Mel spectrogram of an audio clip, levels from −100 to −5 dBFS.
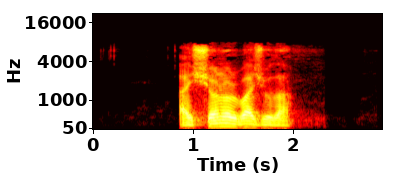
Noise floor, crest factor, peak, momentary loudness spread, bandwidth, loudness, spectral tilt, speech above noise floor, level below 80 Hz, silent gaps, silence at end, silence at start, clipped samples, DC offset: -87 dBFS; 18 dB; -2 dBFS; 14 LU; 7.8 kHz; -17 LUFS; -4 dB/octave; 71 dB; -58 dBFS; none; 0.9 s; 0.85 s; under 0.1%; under 0.1%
